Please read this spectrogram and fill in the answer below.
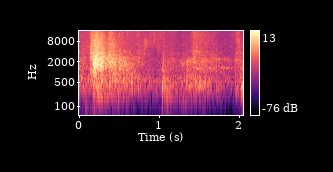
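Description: A sharp crunch about a quarter second in, dying away into fainter scuffs and a small click: a footstep on loose rock rubble in a mine tunnel.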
